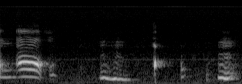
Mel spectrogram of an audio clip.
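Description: A baby boy's short, high-pitched burst of laughter, then a softer falling vocal sound and a single sharp hiccup about a second and a half in.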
